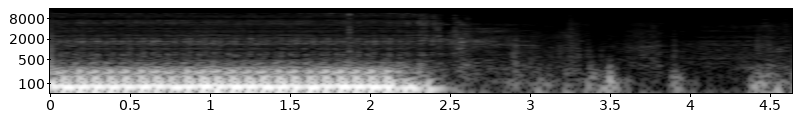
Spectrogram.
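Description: A Can-Am Outlander XXC 1000 ATV from 2024 revs loudly and close up with a strong low engine drone, then cuts off sharply at about halfway, leaving faint rumbles and clatter from the machine.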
